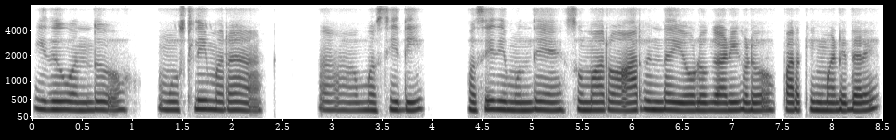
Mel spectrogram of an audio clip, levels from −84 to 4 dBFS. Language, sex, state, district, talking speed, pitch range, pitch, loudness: Kannada, female, Karnataka, Bangalore, 90 wpm, 215-225 Hz, 220 Hz, -17 LUFS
